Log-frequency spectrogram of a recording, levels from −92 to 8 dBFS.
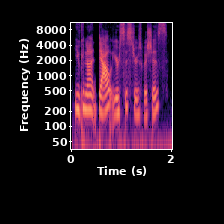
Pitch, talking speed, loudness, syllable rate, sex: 205 Hz, 175 wpm, -19 LUFS, 4.9 syllables/s, female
